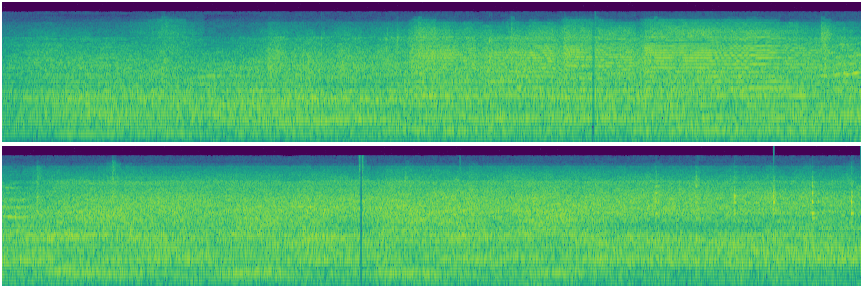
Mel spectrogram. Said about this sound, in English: Look at this. We got guys with horns playing. They're playing the fight song right there. Look at this from a fifth floor window at the University of the Arts, the Miriam Theater.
